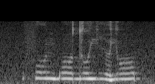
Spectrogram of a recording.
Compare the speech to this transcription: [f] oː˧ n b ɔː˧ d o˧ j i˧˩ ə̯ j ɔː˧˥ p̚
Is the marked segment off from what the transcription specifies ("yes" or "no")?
no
